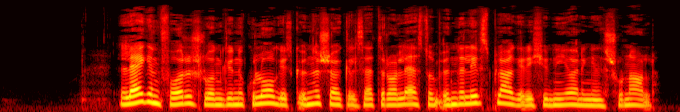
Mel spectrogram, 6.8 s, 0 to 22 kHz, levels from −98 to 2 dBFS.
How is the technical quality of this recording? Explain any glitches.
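No glitches can be heard anywhere in the recording, and nothing in the signal chain calls for comment.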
